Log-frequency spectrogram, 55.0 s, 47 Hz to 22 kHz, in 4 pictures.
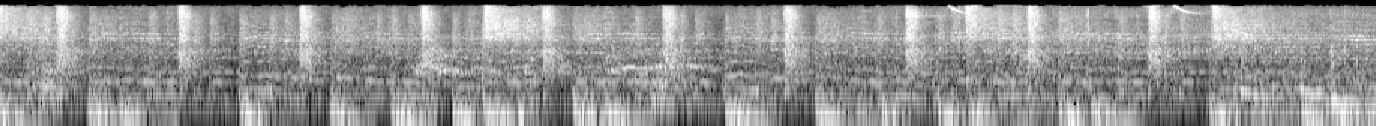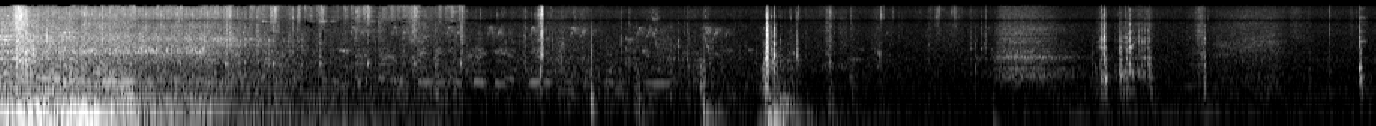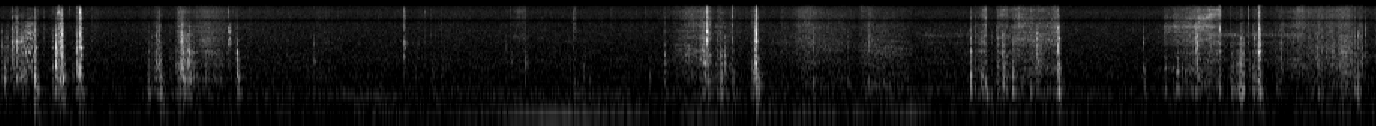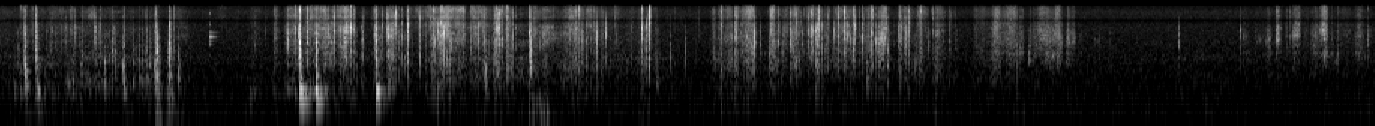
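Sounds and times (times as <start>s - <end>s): crackly rustling: 39.0s - 52.5s, 53.6s - 55.0s.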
